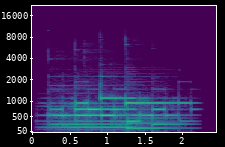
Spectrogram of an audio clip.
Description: Lovely Bell

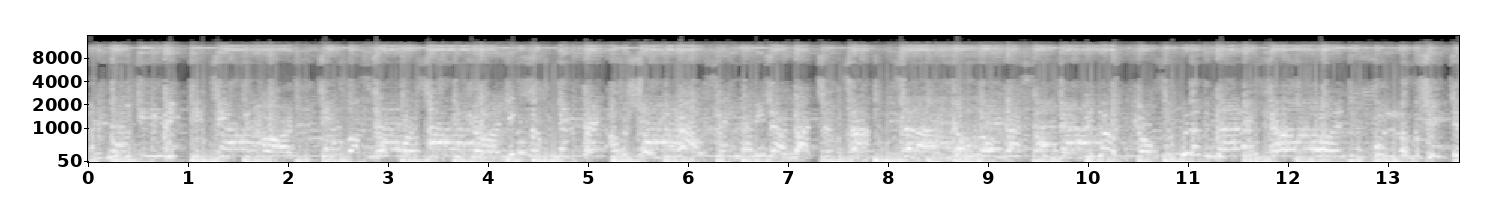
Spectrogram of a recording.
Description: Rap

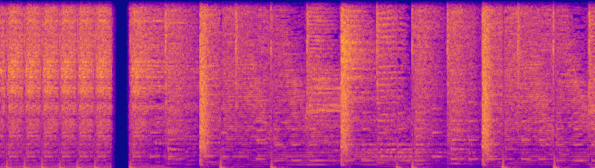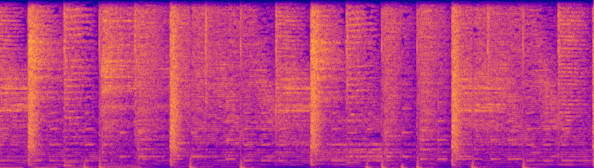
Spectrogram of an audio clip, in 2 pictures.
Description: Cool Beat

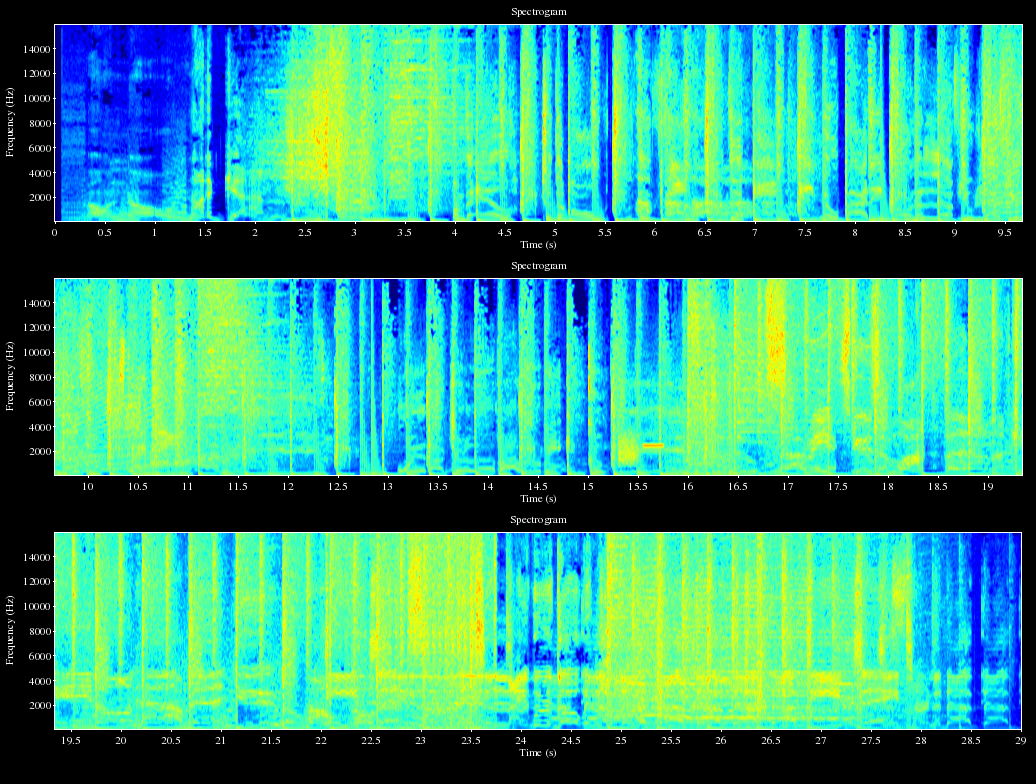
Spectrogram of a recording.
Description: Beat

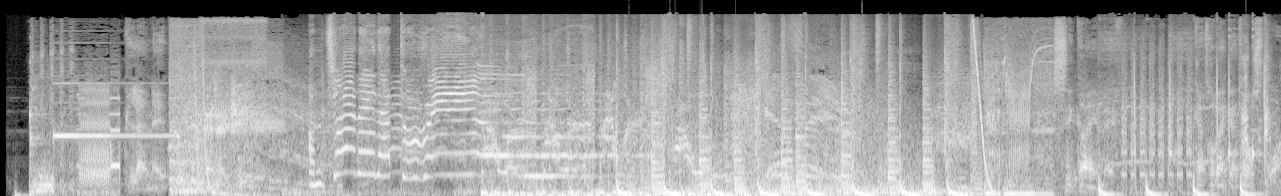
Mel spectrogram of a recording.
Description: Radio Remix

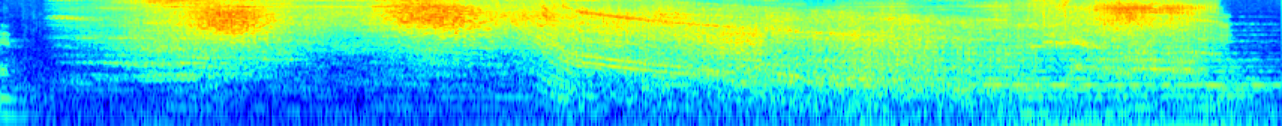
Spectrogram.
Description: Phone Line; Matrix

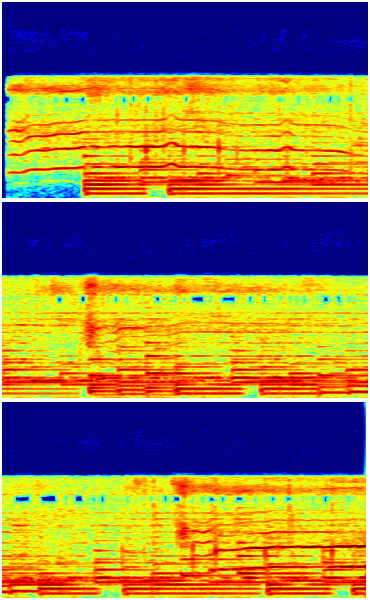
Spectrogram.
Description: Bgm; Sachein

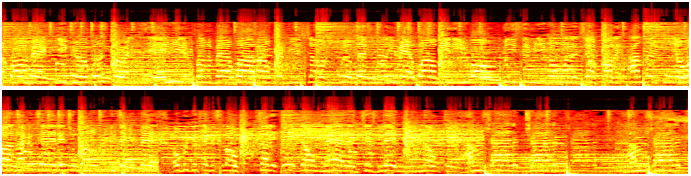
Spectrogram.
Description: Scream

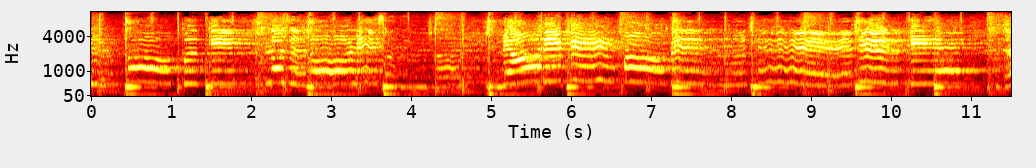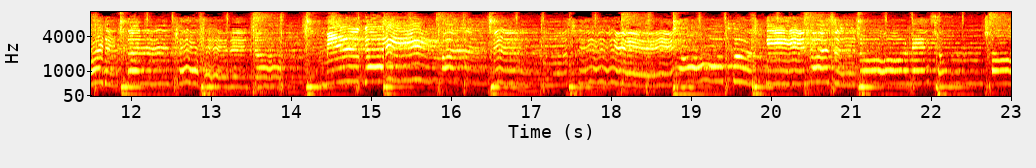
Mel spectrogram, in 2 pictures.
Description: Old Song

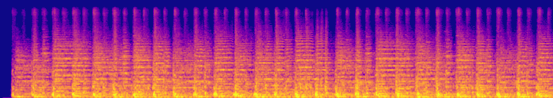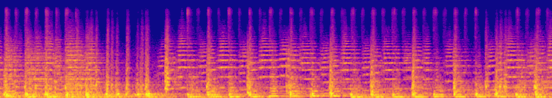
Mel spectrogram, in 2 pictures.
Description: Marching

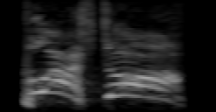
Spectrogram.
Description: blast off

